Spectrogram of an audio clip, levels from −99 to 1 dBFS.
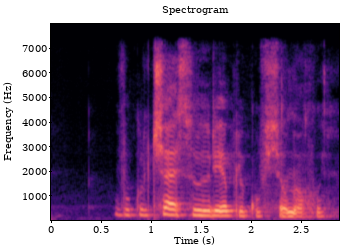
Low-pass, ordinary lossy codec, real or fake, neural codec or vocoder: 7.2 kHz; none; fake; codec, 16 kHz, 4 kbps, FunCodec, trained on LibriTTS, 50 frames a second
